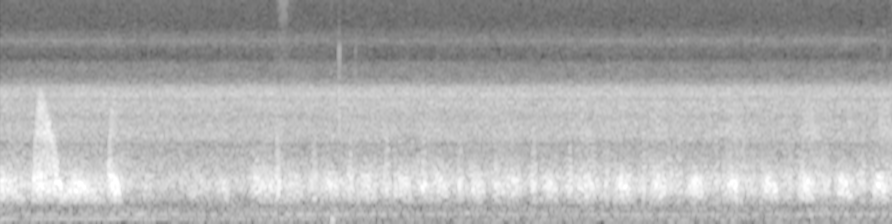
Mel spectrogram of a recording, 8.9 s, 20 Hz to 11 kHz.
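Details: Fetal heartbeat at 10 weeks 2 days of pregnancy on a Sonoline B fetal Doppler: rapid, regular whooshing pulses, about 165 beats a minute.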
